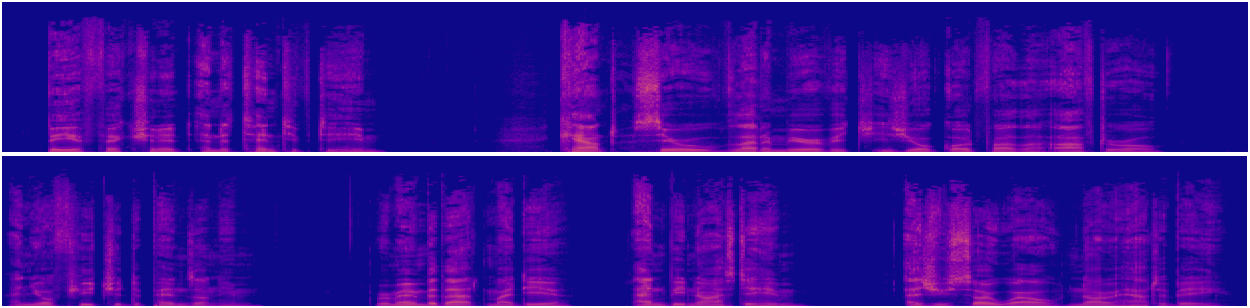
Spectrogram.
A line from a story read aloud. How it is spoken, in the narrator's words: said the mother, timidly and tenderly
